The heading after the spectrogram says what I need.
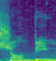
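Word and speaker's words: Sean Bean: it's so funny that his name is pronounced sha Bean when it could have been sha Bon or seen Bean James Bond which James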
